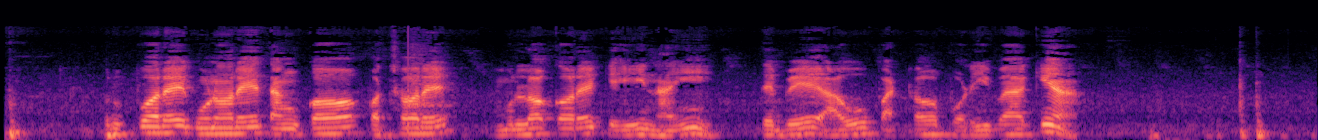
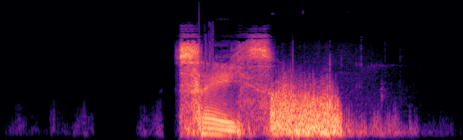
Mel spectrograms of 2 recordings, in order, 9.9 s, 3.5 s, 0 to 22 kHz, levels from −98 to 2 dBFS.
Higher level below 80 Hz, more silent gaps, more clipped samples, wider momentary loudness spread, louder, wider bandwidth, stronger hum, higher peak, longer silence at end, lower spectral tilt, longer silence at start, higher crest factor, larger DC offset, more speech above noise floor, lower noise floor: about the same, -48 dBFS vs -52 dBFS; neither; neither; first, 16 LU vs 5 LU; second, -22 LUFS vs -13 LUFS; first, 11 kHz vs 9.4 kHz; neither; second, -4 dBFS vs 0 dBFS; second, 0.4 s vs 0.85 s; first, -6.5 dB/octave vs -4.5 dB/octave; second, 0.05 s vs 1.35 s; about the same, 20 dB vs 16 dB; neither; second, 31 dB vs 62 dB; second, -54 dBFS vs -74 dBFS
